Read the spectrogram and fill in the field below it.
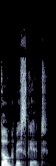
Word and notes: dog-biscuit: British English

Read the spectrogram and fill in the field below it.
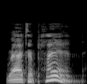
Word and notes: rataplan: British English

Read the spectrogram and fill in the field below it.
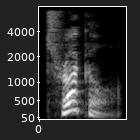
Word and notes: truckle: British English

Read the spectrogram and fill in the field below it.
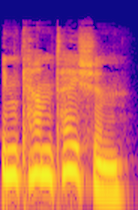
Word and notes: incantation: British English

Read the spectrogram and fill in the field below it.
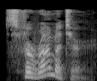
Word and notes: spherometer: British English

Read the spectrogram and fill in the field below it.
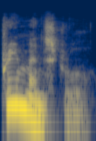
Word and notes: premenstrual: British English

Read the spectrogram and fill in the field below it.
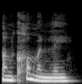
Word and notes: uncommonly: British English

